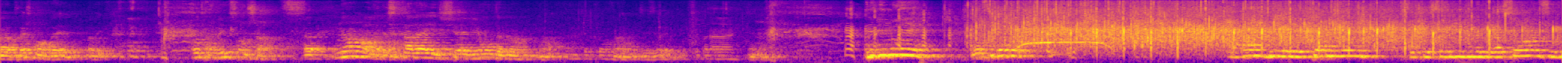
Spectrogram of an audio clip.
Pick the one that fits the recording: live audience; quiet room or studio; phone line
live audience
